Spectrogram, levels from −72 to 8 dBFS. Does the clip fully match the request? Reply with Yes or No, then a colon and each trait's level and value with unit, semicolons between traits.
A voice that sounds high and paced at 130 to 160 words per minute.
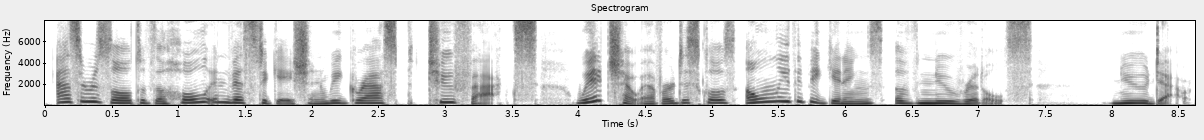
Yes: high, 240 Hz; average, 155 wpm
